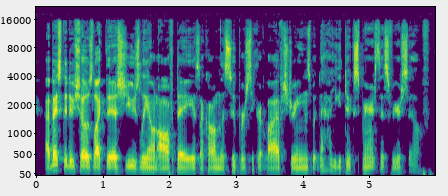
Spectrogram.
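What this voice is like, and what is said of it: Soft, laid-back radio-style voice. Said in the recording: “I'm laying back on my wedge, and I'm using my soft NPR voice”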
